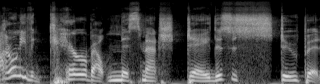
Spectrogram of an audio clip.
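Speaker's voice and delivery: put-on angry child voice. Retelling Lawson's complaint about mismatch day, imitating Lawson being mad. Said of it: "He was so mad at me".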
